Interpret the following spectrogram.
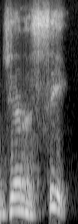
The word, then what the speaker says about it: Genesis: Except they pronounced the name Genesee.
